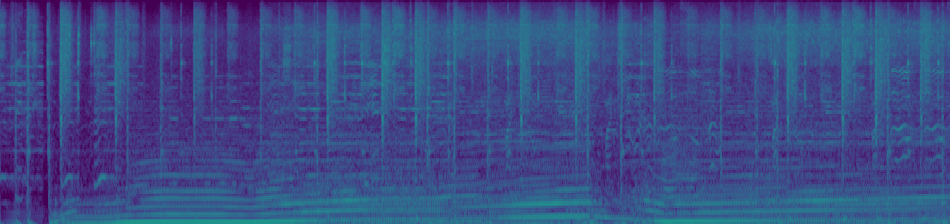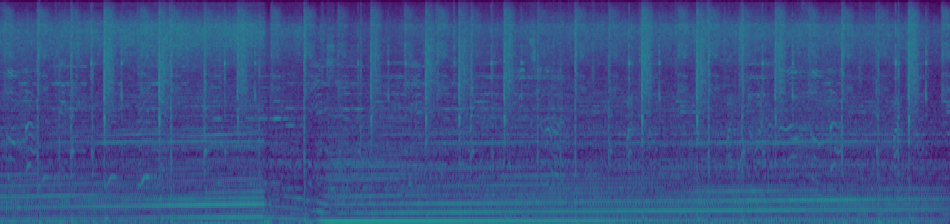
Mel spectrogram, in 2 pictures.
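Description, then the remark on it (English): A racing car engine roars loudly, its pitch climbing steadily through three gear shifts, with a tire squeal mixed in over the sustained, high-revving drone. “Hey, bud, if you think your car's faster than mine, let me know.”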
